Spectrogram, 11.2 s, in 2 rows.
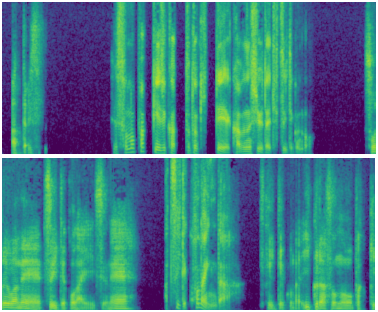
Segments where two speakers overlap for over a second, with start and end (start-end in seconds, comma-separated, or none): none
